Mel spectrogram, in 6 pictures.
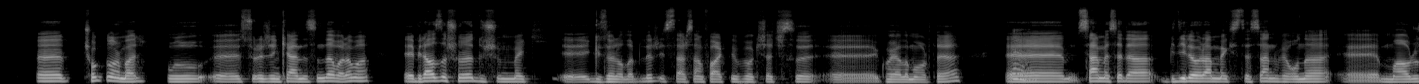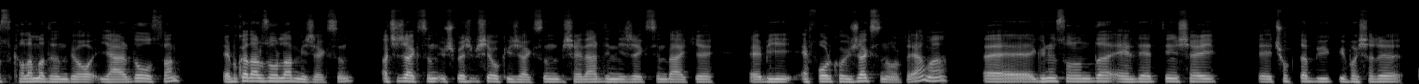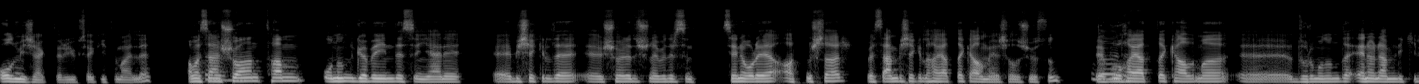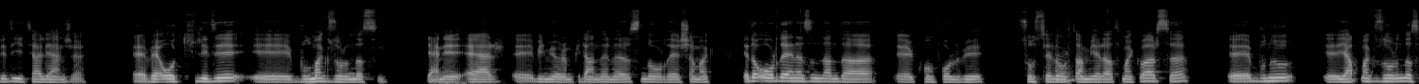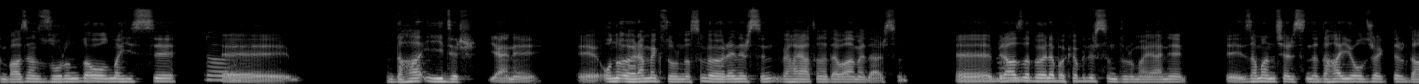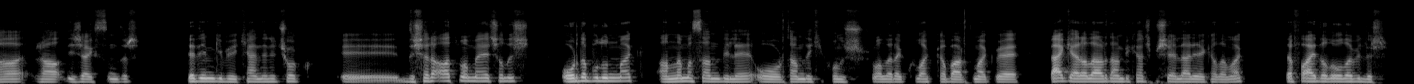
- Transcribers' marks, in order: other background noise; unintelligible speech
- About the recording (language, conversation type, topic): Turkish, advice, Sosyal ortamlarda kendimi daha rahat hissetmek için ne yapabilirim?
